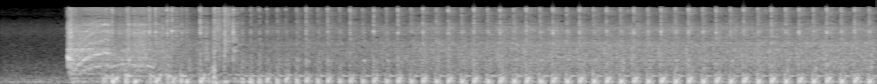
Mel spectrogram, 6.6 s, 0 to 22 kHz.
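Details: Duromax 18hp engine with upgraded carburetor intake, idle screw turned up, some choke then choke open: catches and settles into a slow uneven lumpy beat, hunting and near dying at idle; persistent unstable low idle.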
